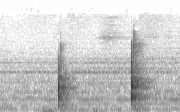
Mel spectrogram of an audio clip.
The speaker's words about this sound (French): Arrivé sur le perron, il tambourine de toutes ses forces à la porte pendant une dizaine de secondes, sans prêter attention à la douleur dans ses poings.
